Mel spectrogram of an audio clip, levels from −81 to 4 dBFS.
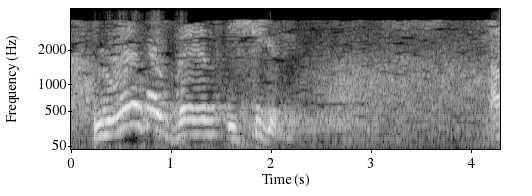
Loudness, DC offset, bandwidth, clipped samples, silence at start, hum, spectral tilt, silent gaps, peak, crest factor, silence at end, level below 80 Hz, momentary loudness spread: -11 LUFS; under 0.1%; 4 kHz; under 0.1%; 0 s; none; -10 dB/octave; none; 0 dBFS; 12 dB; 0 s; -46 dBFS; 16 LU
